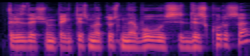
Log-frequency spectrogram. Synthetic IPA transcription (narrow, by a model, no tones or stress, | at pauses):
t̪ʲɾʲɪzʲd̪ʲɛʃʲɪmpʲɛŋʲkʲɪsmʲɛt̪ʊsnʲɛbʊʋʊsʲɪd̪ʲɪskʊɾsɐ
